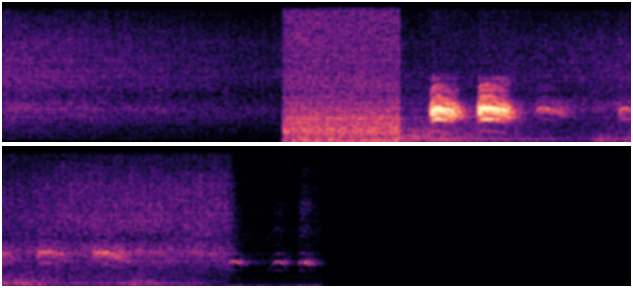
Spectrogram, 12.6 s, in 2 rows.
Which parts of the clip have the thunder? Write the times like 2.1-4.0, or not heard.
3.8-8.4.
